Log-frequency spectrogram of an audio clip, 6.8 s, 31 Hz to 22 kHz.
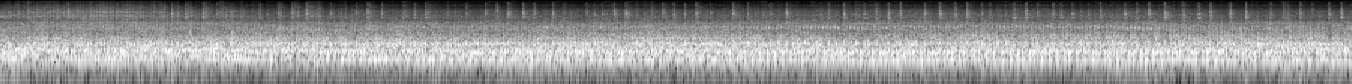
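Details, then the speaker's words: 22-year-old Cub Cadet ST23 26cc straight-shaft trimmer, first start after sitting, choked: harsh uneven sluggish buzz that never settles; carb packed with debris needs rebuild, and a failed fuel tank grommet is leaking fuel. "Just try choking it, see what we get. Oh, she hit. It's trying. sluggish."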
